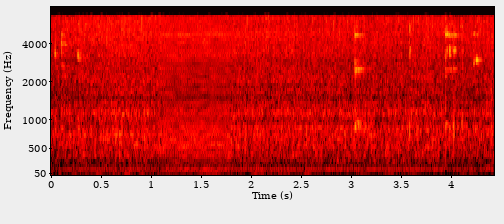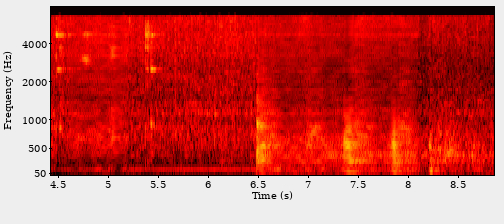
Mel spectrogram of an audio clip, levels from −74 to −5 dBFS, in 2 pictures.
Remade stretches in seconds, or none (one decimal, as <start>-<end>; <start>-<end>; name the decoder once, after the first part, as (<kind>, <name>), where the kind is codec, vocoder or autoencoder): 1.1-1.8 (vocoder, Vocos); 4.6-5.2; 6.5-8.1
